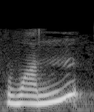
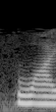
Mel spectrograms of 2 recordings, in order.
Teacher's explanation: 但是稳是有鼻音的，歪是没有鼻音的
